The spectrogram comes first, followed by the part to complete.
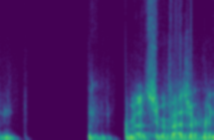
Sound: clears throat

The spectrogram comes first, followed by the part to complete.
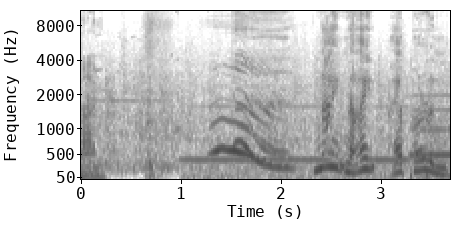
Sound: both yawning

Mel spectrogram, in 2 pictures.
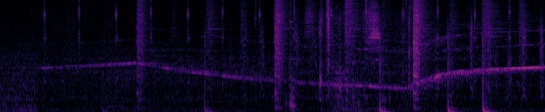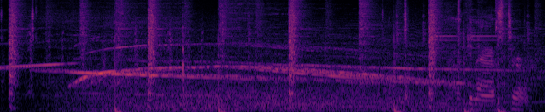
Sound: police sirens

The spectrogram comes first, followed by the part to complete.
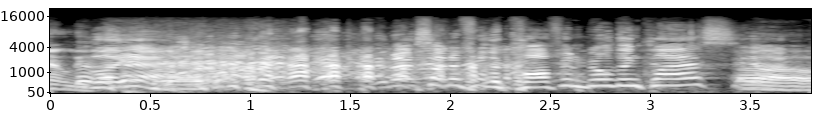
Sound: laughter

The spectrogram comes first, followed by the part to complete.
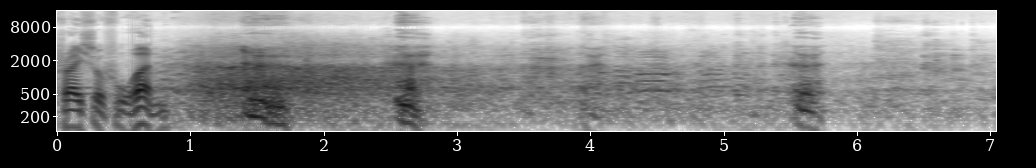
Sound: laughter

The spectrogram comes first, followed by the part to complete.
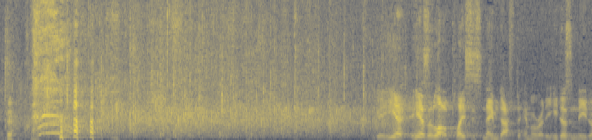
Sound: laughter and applause

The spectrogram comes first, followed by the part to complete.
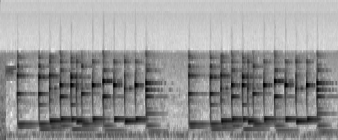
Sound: phone ringing

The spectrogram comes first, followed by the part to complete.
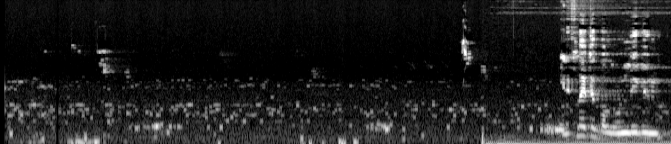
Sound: birds chirping

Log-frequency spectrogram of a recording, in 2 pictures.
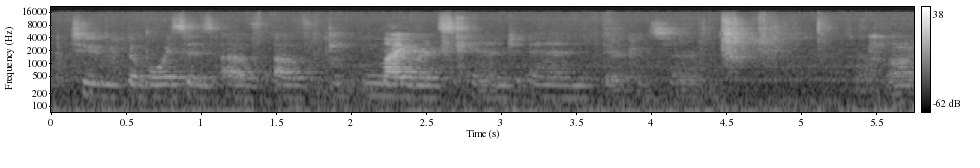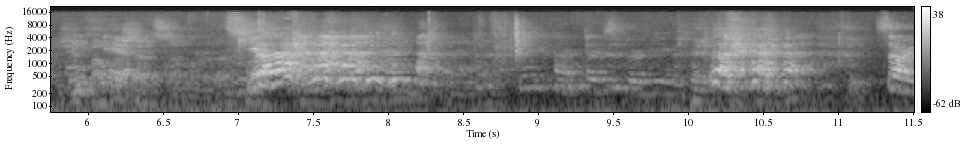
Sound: laughter

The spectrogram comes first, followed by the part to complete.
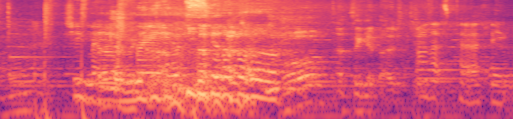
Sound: all laughing

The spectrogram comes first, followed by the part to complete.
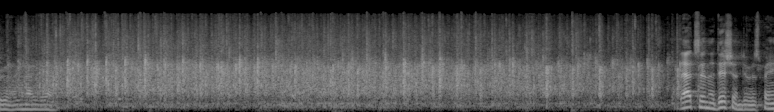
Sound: applause

